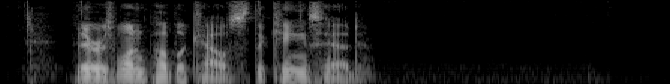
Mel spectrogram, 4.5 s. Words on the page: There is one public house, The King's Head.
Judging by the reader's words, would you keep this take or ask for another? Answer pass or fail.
pass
